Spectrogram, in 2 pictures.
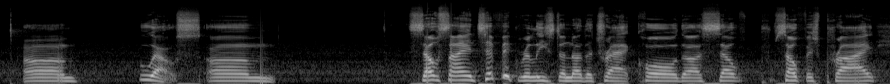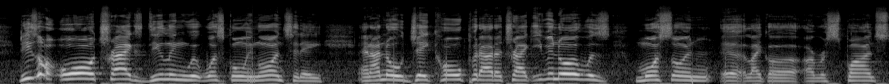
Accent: American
